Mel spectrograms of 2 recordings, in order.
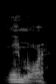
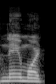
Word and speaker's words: Namor: Namor.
